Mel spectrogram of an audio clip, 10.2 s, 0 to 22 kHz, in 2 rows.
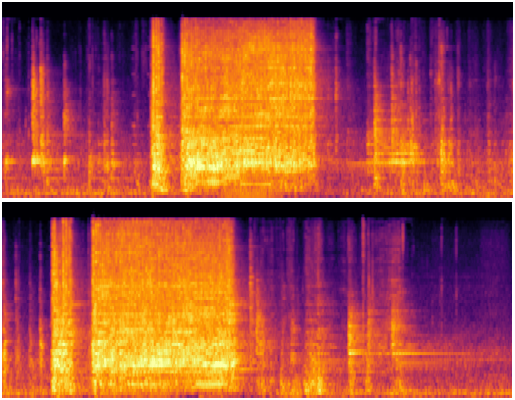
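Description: Cordless impact wrench with a 3/4-inch socket running in two bursts of over a second each, snugging down the trailer hitch's bolts and nuts against the vehicle frame. Clicks and rattles of the socket and hardware come between the bursts.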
